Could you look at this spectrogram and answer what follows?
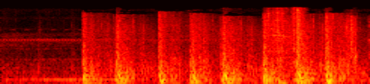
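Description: Gunfire in the Fortnite video game, a rapid string of about eight sharp, loud shots in a steady rhythm after a quiet half second, with no talk.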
